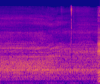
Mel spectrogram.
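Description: Steady hiss of video-tape static playing back from a laptop, the audio of a transfer showing snow where the picture is lost.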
